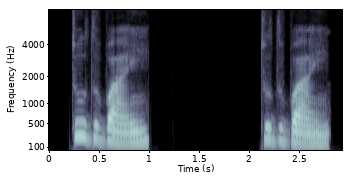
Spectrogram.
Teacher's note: le U qui se prononce OU, le O final qui se prononce également OU, et puis le son nasal sur la voyelle du mot qui se finit par M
